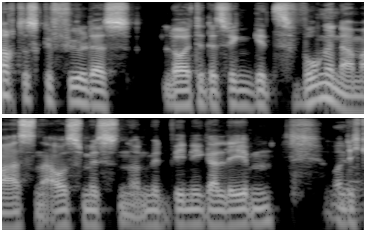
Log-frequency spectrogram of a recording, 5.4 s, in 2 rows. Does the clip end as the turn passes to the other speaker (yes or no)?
no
